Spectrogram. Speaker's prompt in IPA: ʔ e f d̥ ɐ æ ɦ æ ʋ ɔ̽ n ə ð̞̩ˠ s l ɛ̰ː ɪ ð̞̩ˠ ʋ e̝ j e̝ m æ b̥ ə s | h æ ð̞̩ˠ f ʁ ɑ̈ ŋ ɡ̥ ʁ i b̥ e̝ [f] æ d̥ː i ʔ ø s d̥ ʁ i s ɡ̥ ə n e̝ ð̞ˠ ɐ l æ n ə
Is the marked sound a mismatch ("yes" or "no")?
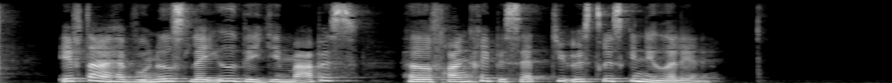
yes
